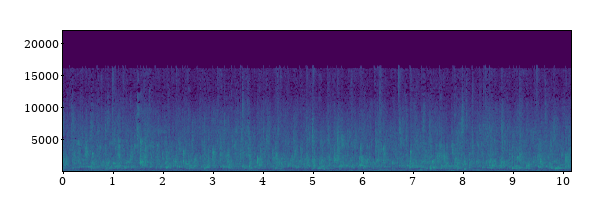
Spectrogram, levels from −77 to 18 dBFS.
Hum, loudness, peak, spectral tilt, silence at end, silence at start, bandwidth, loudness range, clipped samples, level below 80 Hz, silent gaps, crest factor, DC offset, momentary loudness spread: none; -30 LUFS; -12 dBFS; 0 dB/octave; 0 s; 0 s; 17 kHz; 0 LU; under 0.1%; -48 dBFS; none; 18 dB; under 0.1%; 2 LU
